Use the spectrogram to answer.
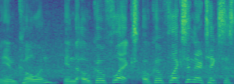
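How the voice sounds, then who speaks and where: Someone with an American accent talks at a moderate pace. Crowd noise fills the background. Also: man. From United States. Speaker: gaming streamer. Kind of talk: live game commentary. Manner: animated. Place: home room.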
